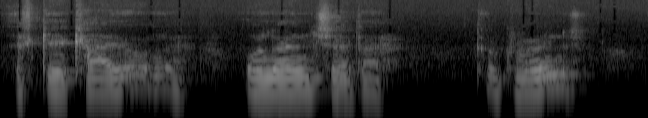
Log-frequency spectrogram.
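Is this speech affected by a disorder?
Yes: ALS; reduced air makes talking effortful.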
